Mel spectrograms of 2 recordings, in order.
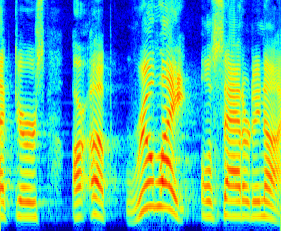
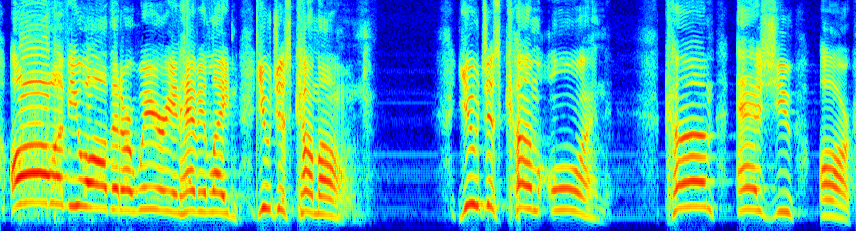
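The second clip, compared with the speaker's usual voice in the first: Jesus inviting; 5 semitones higher, 7 dB louder than usual. Retold or imitated. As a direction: call the weary home, loud but open-armed. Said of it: "Jesus says what".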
